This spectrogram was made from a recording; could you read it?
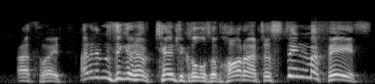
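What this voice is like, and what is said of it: Unidentified put-on accent. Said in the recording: “I don't know what this accent is. I'm enjoying it, though.”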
